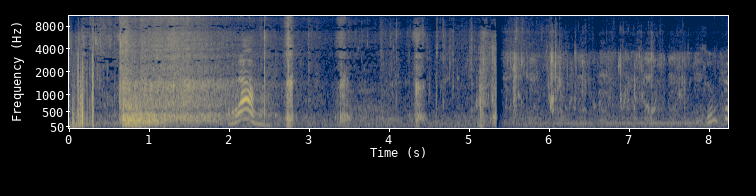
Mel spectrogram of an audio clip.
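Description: Water splashing loudly for about a second and a half as a dog swims after a floating ring toy. A short rising-and-falling vocal exclamation comes about two seconds in, followed by scattered small knocks and clicks.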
